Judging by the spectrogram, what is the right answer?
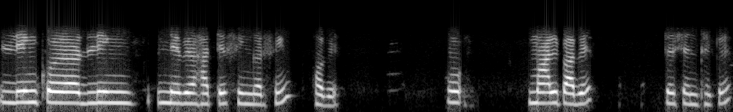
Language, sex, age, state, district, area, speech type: Bengali, female, 18-30, West Bengal, Dakshin Dinajpur, urban, conversation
